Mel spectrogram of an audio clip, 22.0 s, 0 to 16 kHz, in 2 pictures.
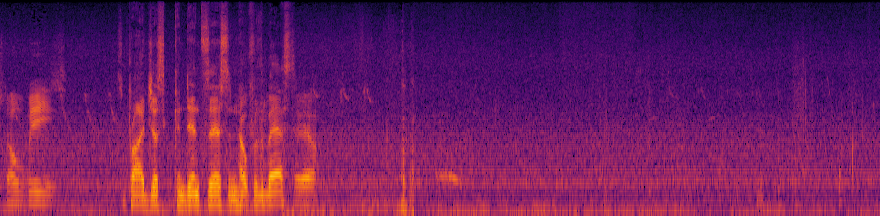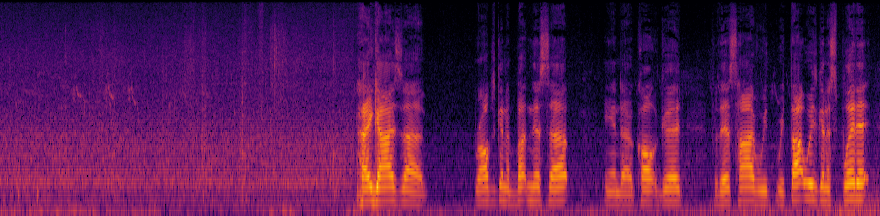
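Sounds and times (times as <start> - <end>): honey bees buzzing: 0.0 - 16.9
knock on hive: 3.0 - 3.7, 4.5 - 5.3, 7.4 - 8.5, 9.4 - 15.3.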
